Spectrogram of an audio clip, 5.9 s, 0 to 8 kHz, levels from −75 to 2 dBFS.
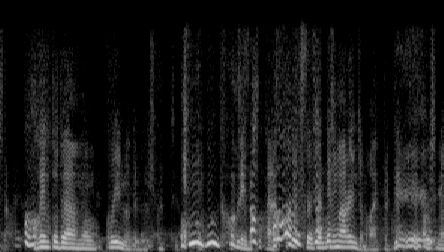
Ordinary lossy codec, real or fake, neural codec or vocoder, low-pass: Opus, 64 kbps; fake; codec, 16 kHz, 1 kbps, FreqCodec, smaller model; 7.2 kHz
